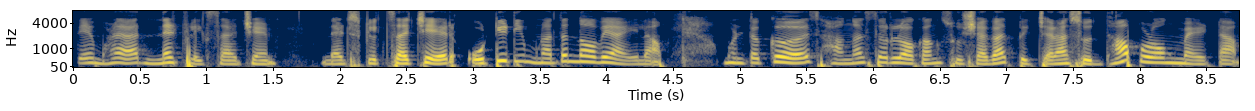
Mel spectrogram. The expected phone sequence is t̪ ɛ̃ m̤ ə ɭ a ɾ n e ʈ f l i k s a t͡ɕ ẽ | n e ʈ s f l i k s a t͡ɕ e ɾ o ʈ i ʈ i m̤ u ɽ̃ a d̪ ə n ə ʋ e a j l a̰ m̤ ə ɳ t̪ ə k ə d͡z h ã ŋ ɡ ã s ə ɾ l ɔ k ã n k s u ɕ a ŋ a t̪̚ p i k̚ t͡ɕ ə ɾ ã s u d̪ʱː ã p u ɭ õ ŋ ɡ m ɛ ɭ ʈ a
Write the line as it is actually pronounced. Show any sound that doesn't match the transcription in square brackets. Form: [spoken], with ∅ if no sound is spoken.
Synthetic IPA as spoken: t̪ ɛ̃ m̤ ə ɭ a ɾ n e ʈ f l i k s a t͡ɕ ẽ | n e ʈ s f l i k s a t͡ɕ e ɾ o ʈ i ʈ i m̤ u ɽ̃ a [t̪] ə n ə ʋ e a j l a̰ m̤ ə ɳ t̪ ə k ə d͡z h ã ŋ ɡ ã s ə ɾ l ɔ k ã [ŋ] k s u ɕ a [ɡ] a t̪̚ p i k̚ t͡ɕ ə ɾ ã s u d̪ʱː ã p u ɭ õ ŋ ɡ m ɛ ɭ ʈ a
